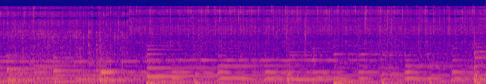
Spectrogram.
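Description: Batter-coated napa cabbage leaves sizzling in hot oil in a frying pan. Soft background music plays with it: held notes that change every so often, and a low thump twice.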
